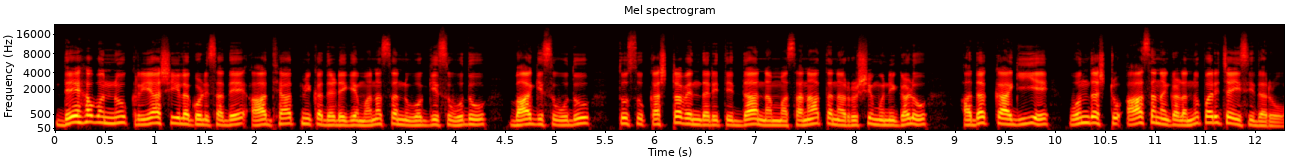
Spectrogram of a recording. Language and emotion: Kannada, neutral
